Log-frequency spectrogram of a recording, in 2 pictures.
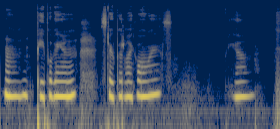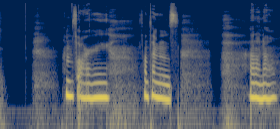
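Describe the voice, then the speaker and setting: A young woman speaks in a hushed, breathy whisper that drifts into gentle low talk, tender and soothing throughout. Her voice is a touch high yet very flat and unhurried, with a deeply mellow, warm tone. The sound is dry and close, as if right beside the ear. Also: no room sound. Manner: tender and soothing, with quiet laughs. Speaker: ASMR creator. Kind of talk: ASMR girlfriend roleplay.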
